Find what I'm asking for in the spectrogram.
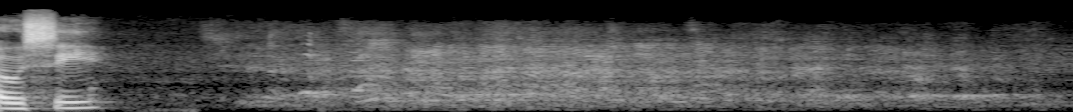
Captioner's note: scattered laughter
